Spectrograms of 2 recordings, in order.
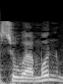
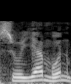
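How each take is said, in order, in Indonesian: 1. Konsonan tengahnya bunyi w. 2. Konsonan tengahnya bunyi y. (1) "menetapkan wawu" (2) "mengganti wawu menjadi ya"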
